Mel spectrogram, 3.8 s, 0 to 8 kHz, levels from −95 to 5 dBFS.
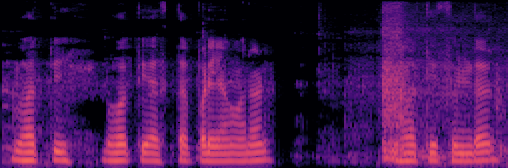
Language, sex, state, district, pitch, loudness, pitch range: Hindi, male, Chhattisgarh, Balrampur, 140 Hz, -34 LUFS, 135-145 Hz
